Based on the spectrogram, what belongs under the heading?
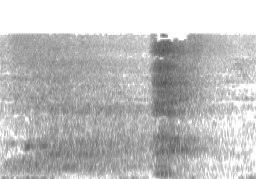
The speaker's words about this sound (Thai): พอพูดเร็วเราก็หายใจไม่ทันเดี๋ยวขอหายใจก่อน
